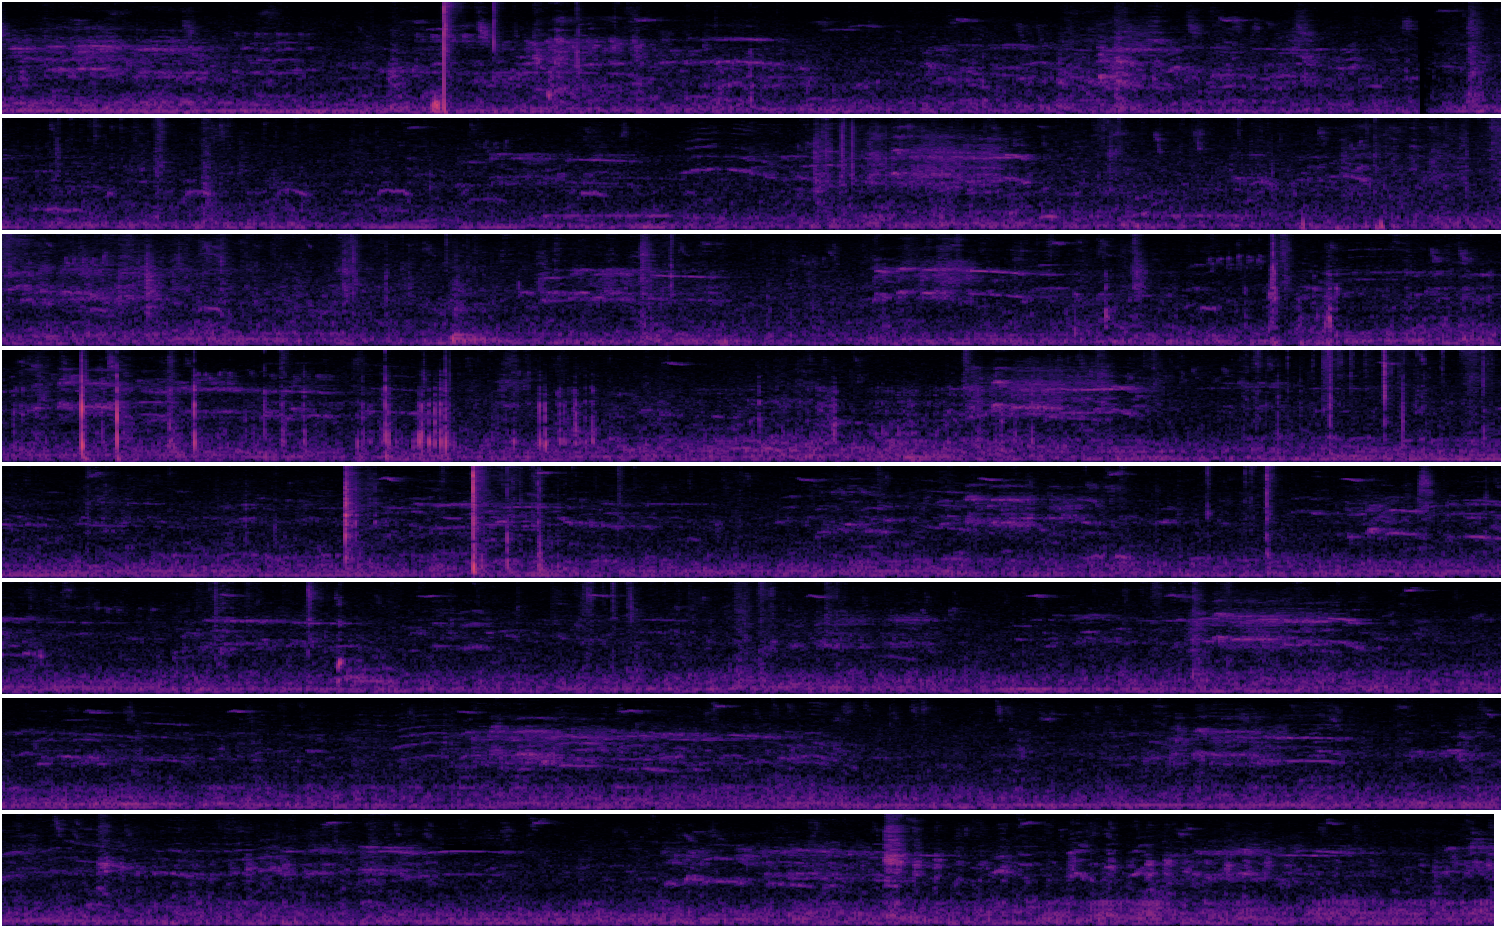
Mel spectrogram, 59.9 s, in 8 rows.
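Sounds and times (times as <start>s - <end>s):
small birds chirping: 0.0s - 59.9s
steady low hum: 0.0s - 59.9s.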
